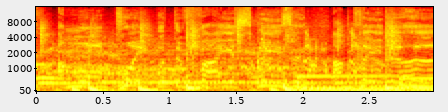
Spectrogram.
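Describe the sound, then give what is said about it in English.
The tires of a Hellcat car screech and squeal steadily over a heavy, thumping beat, the high whine running loud for the full few seconds without letting up. “Hellcat with the tires screeching.”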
